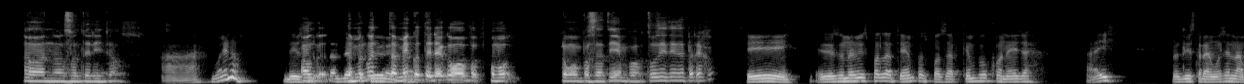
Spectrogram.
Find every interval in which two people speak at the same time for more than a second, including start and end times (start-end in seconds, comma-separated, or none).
3.0-4.2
